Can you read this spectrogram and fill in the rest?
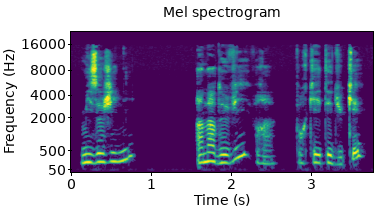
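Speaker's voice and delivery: ordinary talk, nothing marked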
